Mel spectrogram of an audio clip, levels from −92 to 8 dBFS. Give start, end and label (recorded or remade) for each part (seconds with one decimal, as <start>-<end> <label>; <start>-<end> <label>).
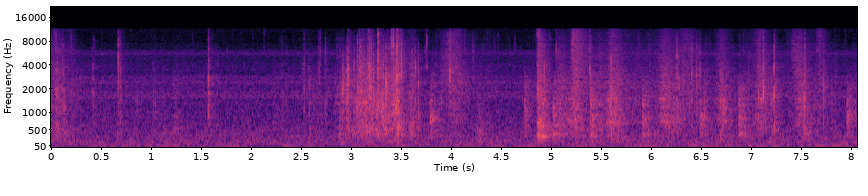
0.0-8.1 recorded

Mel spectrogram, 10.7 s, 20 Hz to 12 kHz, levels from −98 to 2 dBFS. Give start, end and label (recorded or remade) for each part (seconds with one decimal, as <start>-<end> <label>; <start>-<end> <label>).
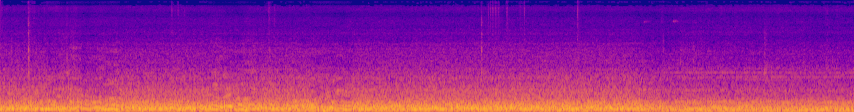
0.0-0.6 recorded; 0.6-1.5 remade; 1.5-2.6 recorded; 2.6-3.2 remade; 3.2-3.9 recorded; 3.9-4.4 remade; 4.4-10.7 recorded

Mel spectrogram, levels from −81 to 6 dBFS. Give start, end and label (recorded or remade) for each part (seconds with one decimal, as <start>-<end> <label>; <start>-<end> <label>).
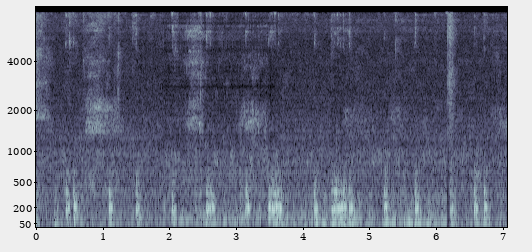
0.0-1.9 recorded; 1.9-3.6 remade; 3.6-7.1 recorded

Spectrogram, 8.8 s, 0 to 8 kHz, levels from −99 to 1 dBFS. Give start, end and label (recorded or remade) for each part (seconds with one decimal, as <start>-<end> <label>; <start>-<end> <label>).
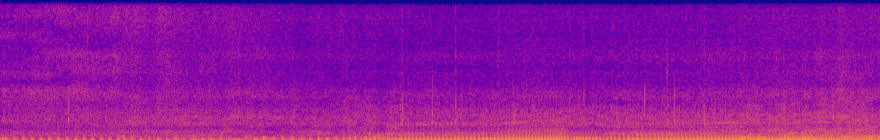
0.0-1.2 recorded; 1.2-4.0 remade; 4.0-7.4 recorded; 7.4-8.8 remade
